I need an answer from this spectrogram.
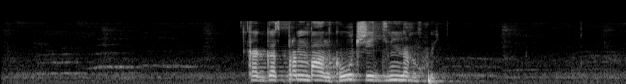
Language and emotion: Russian, angry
